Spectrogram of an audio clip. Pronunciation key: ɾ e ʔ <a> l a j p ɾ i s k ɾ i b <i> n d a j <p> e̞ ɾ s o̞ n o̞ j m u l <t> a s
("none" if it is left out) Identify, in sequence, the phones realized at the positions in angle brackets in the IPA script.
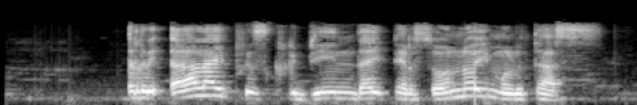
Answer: a, i, p, t

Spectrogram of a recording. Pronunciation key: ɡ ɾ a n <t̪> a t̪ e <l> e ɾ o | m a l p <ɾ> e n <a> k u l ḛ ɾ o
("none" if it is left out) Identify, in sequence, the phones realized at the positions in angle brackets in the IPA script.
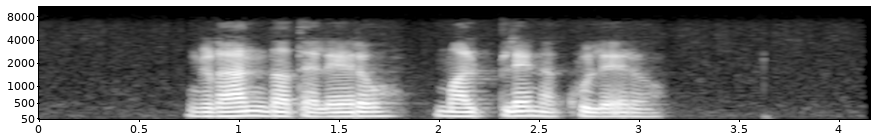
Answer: d̪, l, l, a

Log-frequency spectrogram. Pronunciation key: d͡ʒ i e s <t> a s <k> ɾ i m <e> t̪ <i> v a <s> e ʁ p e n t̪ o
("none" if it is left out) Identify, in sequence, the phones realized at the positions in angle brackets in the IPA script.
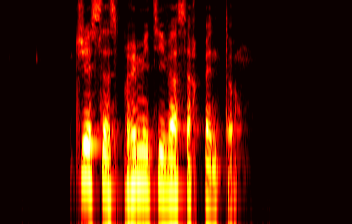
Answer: t, p, i, i, s

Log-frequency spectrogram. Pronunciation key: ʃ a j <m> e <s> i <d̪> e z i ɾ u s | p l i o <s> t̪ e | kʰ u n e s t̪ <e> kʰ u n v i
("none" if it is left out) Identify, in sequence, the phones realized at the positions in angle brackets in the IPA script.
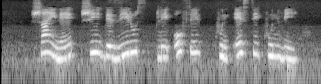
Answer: n, ʃ, d̪, f, i

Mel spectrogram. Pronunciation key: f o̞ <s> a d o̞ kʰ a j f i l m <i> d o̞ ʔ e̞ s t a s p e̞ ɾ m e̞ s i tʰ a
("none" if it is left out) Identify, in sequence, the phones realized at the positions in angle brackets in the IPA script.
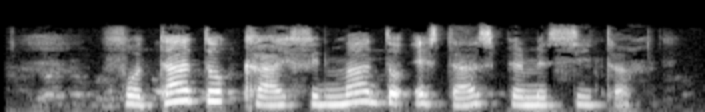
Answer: t, a

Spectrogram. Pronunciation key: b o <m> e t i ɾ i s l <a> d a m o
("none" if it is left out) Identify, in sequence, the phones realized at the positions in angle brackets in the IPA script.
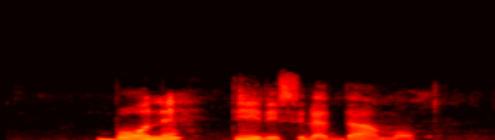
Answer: n, a

